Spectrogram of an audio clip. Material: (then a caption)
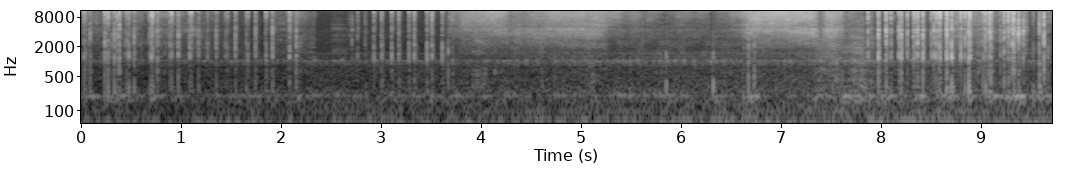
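Aluminum. Long nails tap rapidly on the flat, solid aluminum lid of a closed MacBook Pro sitting in its open box, giving a quick, irregular run of short, dry clicks with a bright edge. In the middle, the nails switch to scratching across the lid, making a steady, hissy rasp that swells twice, before the fast tapping returns at the end.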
